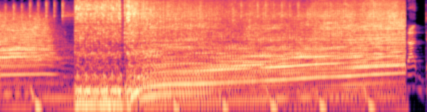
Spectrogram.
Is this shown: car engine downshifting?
yes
